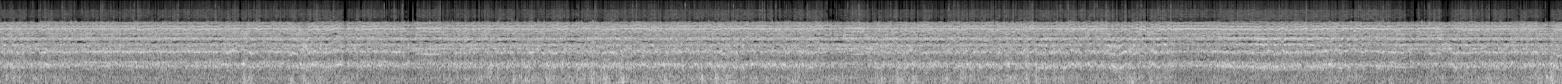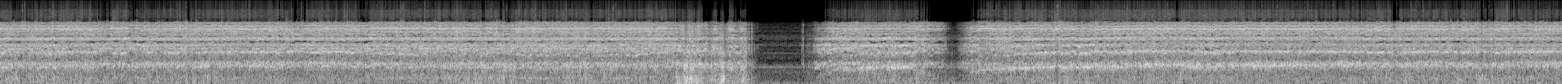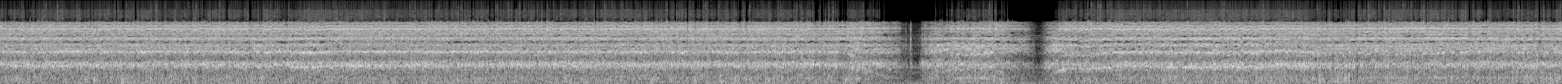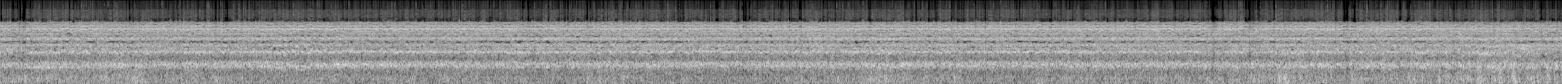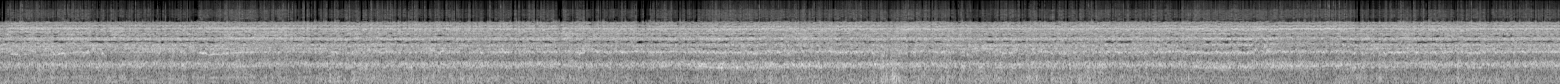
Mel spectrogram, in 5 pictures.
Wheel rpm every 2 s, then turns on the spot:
230, 230, 230, 230, 230, 220, 220, 230, 230, 230, 210, 130, 130, 210, 230, 230, 230, 230, 230, 230, 100, 190, 220, 230, 230, 230, 230, 230, 240, 230, 230, 220, 230, 230, 230, 230, 230, 230, 230.
none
